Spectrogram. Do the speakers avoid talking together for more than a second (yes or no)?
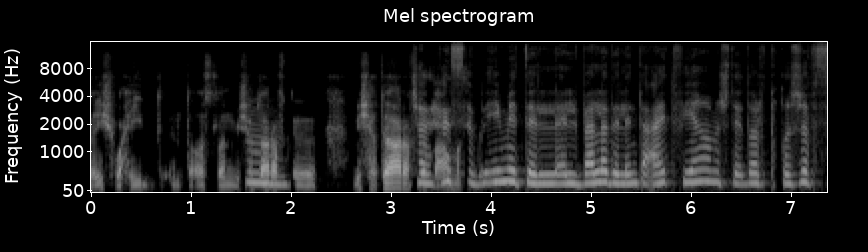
yes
